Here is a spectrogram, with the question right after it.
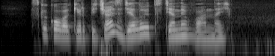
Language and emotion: Russian, neutral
